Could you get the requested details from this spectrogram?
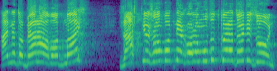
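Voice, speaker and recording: An actress playing an indignant bystander scolding a hoarder. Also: female voice, extremely high pitch, fairly quick, bright, forceful tone. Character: scolding outspoken woman bystander. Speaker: indignant bystander in a comedy skit. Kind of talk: comic sketch acting.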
